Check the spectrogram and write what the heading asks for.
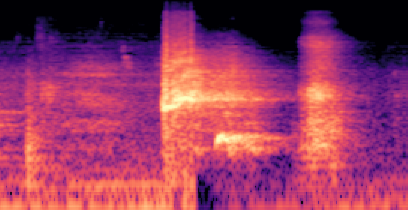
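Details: A quick indrawn breath, then a single sharp, forceful sneeze with a brief trailing sound, from a compilation of girls sneezing with allergies or colds; a sneeze.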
